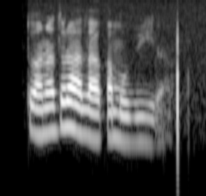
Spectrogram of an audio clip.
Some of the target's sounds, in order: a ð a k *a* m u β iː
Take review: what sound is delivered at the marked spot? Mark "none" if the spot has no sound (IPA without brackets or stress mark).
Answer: a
